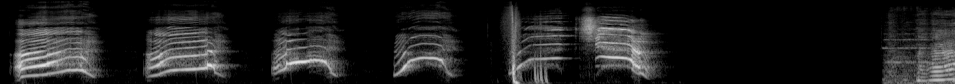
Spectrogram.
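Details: Acted, simulated cartoon sneeze of a Numberblock character: a string of rising 'ah' build-up breaths ends in a sharp sneeze burst, followed by music.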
